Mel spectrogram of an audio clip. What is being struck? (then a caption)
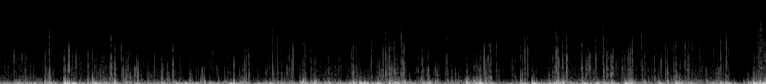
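Folded plastic hazmat suit. Fingertips tap and scratch a folded yellow plastic hazmat suit lying on a table. A dense, continuous run of short, soft thumps and rustles sits mostly in the low range, with brief crackly streaks reaching higher. The sound stays close and muffled throughout, with no ringing after each touch.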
